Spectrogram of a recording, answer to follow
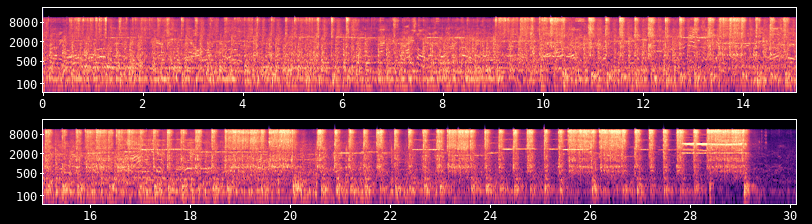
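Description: Marching band playing a tune, a high melody over rapid snare-drum strokes and bass-drum beats, that stops abruptly about a second before the end.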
